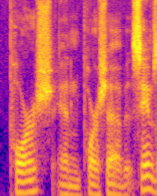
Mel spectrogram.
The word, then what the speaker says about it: Porsche: It's Porsche. Yeah. Porsche. Porsche. We We pronounce the E. The last E.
